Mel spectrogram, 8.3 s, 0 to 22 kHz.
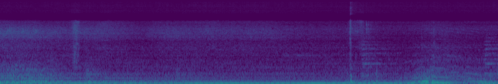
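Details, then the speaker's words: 2013 Chevy Malibu 2.0L turbo shaking, with a flashing check engine light; the scan tool shows cylinder 3 with the most misfires, 50,000. Uneven, loping, stumbling idle; misfire. "okay and we're going to start the vehicle again and we're going to monitor which cylinder have the most oh shoot number three got the most 50,000 misfires wow okay that should be be pretty easy"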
